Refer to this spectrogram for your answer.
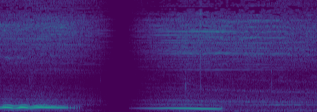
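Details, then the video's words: A West Highland White Terrier, being taught to howl at sirens, howls like a wolf: a wavering mid-pitched cry followed by a long, steady, slightly falling note. "Howl like a wolf, Katie!!"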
